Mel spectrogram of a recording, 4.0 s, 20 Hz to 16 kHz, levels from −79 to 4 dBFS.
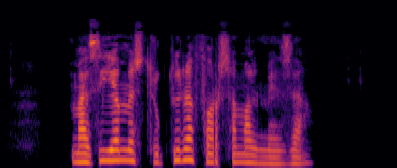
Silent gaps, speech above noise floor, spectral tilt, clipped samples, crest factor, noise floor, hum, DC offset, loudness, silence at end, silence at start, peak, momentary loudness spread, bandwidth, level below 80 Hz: none; 45 dB; -3.5 dB/octave; under 0.1%; 20 dB; -71 dBFS; none; under 0.1%; -26 LUFS; 0.85 s; 0.7 s; -6 dBFS; 11 LU; 10.5 kHz; -72 dBFS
